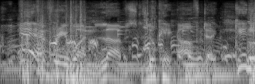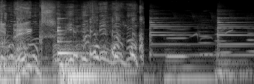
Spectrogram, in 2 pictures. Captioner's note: laughter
